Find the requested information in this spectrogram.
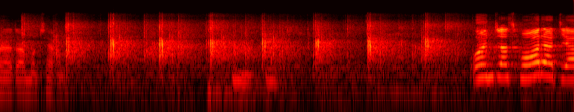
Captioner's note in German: Beifall bei der LINKEN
